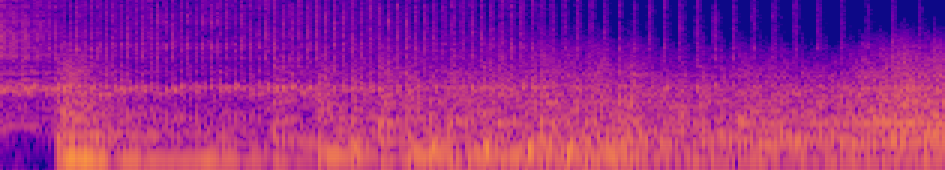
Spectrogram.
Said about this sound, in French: Allez, pour la dernière fois, j'active la roue.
